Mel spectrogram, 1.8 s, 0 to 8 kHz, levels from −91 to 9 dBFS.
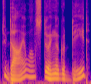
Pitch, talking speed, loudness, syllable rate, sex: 135 Hz, 230 wpm, -18 LUFS, 3.9 syllables/s, male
